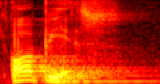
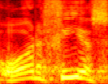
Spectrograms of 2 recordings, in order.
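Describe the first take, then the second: First: The r sound after the first vowel is dropped. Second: The r sound after the first vowel is pronounced. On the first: "British accent में ... इसको ओपायस कहते हैं ... और को काट देते हैं" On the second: "ये जो ऑर्फियस मैं कह रहा हूँ"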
